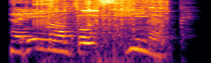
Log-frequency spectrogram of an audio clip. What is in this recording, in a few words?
robot human female greetings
